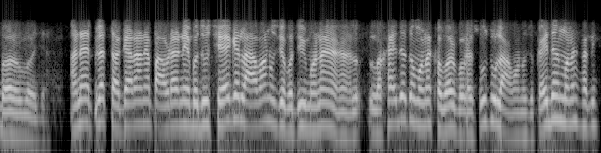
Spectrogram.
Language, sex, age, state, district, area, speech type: Gujarati, male, 18-30, Gujarat, Anand, urban, conversation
